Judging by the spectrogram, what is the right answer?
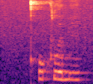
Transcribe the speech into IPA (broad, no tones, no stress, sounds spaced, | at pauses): kʰ o xʷ ɾ e m i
